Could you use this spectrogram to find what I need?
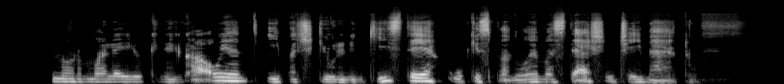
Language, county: Lithuanian, Kaunas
